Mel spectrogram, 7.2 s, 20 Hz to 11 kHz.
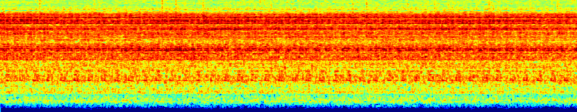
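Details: Graco 390PC airless paint sprayer pump after rebuild, intake in air: rapid, even spitting strokes about three per second over a steady hiss, priming normally.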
